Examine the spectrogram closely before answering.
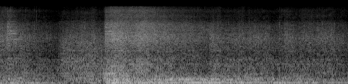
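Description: A heavy blade strikes with a wet slash.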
